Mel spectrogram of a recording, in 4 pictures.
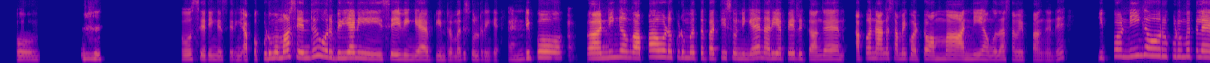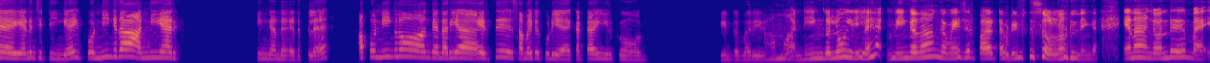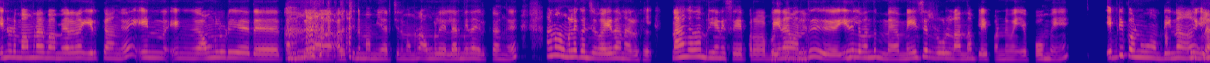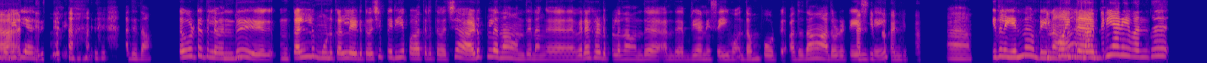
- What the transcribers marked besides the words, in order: chuckle; laughing while speaking: "நீங்களும் இல்ல நீங்க தான் அங்கே மேஜர் பார்ட் அப்படின்னு சொல்லணும் நீங்க"; in English: "மேஜர் பார்ட்"; other background noise; laugh; in English: "மேஜர் ரோல்"; laughing while speaking: "சரி சரி"; laugh; chuckle
- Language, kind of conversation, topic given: Tamil, podcast, குடும்பம் முழுவதும் சேர்ந்து சமையல் செய்வது பற்றிய உங்கள் அனுபவம் என்ன?
- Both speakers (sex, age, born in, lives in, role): female, 25-29, India, India, host; female, 30-34, India, India, guest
